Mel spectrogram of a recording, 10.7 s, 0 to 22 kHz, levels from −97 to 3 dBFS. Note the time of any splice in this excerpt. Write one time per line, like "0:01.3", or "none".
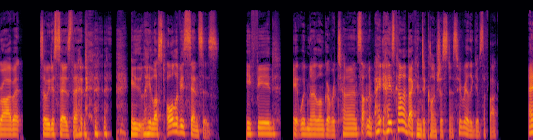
0:04.7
